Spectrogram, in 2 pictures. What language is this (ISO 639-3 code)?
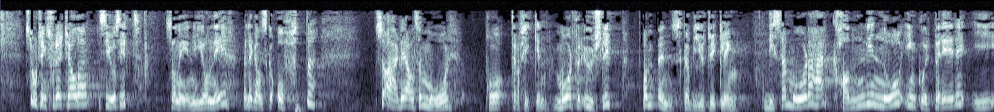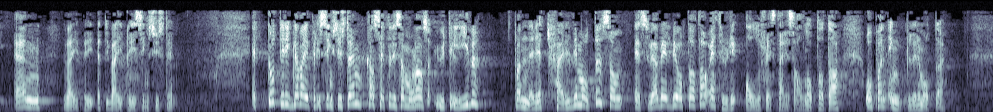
nob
